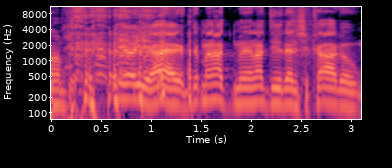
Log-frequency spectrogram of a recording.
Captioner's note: laughs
